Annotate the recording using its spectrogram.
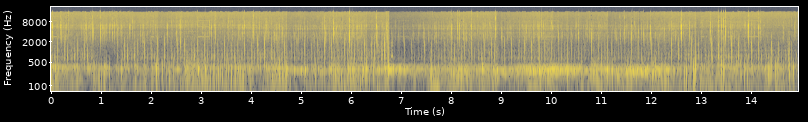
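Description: Water churns in a steady, muffled underwater rumble.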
